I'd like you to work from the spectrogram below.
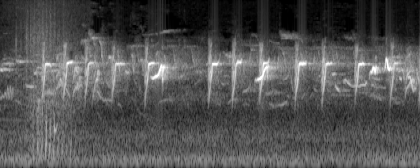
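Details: At a British countryside pond where birds bathe, a coal tit, frightened by a grass snake, alarm calls: a rapid run of thin, high, sharp notes, about three each second, with faint rustling and other birds behind.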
